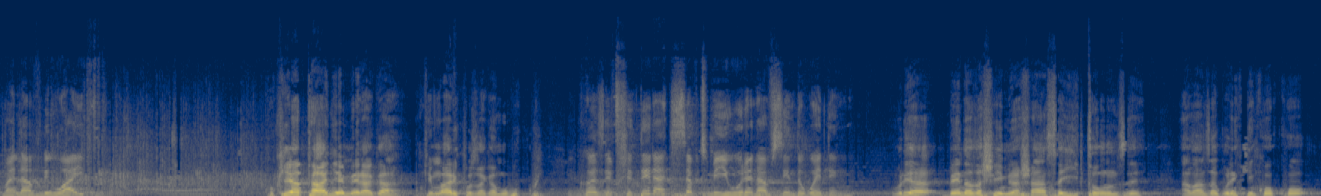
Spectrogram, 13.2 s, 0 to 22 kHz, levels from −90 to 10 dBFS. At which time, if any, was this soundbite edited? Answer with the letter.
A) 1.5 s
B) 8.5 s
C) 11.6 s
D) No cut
D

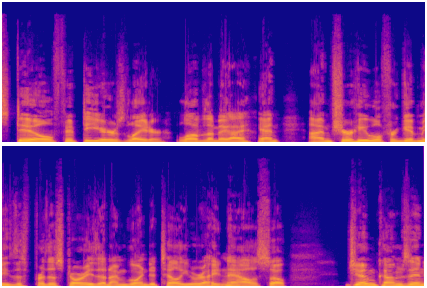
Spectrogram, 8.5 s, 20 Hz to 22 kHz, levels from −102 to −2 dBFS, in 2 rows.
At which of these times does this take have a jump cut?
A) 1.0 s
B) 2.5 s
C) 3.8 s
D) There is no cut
B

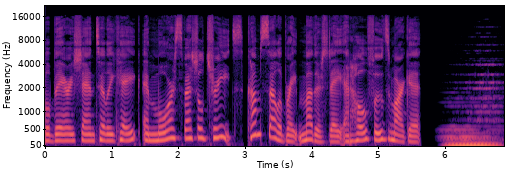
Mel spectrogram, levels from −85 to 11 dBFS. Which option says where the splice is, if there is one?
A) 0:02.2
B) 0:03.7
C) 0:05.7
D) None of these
C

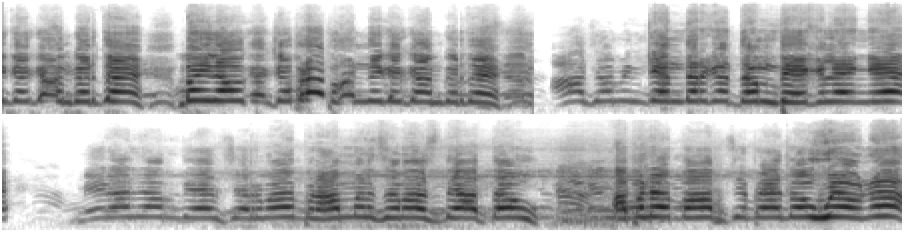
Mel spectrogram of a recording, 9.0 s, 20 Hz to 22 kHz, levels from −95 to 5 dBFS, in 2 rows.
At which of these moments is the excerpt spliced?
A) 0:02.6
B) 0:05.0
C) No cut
A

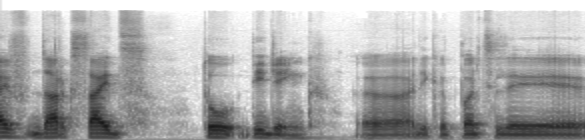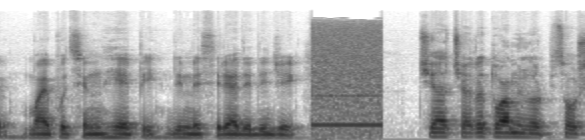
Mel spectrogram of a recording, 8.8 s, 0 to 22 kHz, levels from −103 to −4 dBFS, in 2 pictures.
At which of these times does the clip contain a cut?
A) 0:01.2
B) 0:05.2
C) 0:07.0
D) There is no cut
C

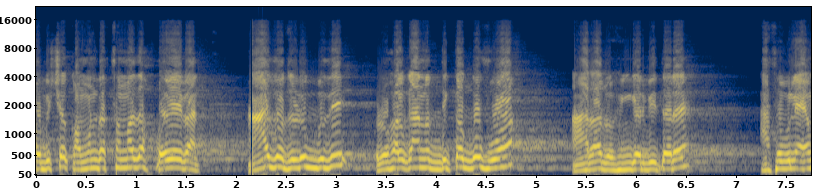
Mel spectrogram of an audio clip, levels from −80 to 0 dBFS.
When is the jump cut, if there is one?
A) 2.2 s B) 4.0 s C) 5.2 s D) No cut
D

